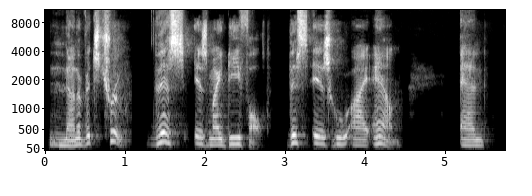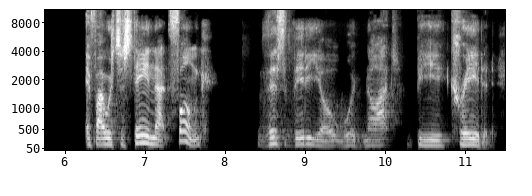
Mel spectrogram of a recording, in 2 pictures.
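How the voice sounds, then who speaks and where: Earnest baritone man coaching to camera. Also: slow, darkish tone. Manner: earnest, direct, repeats phrases for emphasis. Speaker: men's coach and show host. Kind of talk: motivational self-help talk to camera.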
